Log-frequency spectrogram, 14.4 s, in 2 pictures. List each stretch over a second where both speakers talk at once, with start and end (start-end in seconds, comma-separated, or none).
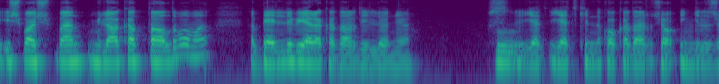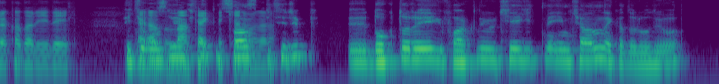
8.6-10.0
